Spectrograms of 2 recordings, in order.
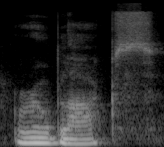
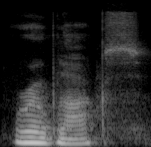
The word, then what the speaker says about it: Roblox: It's pronounced Roblox. Roblox.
